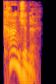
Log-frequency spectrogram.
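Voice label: "congener", British English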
